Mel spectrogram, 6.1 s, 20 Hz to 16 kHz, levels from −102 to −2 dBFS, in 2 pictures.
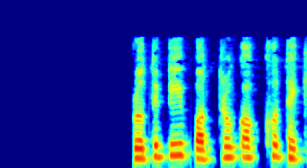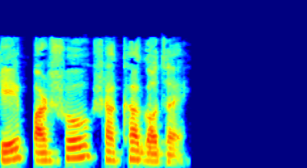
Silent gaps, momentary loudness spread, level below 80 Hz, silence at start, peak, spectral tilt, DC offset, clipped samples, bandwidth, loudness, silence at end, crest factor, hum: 2.60-2.64 s; 5 LU; -62 dBFS; 1.3 s; -2 dBFS; -6 dB/octave; under 0.1%; under 0.1%; 7.8 kHz; -20 LUFS; 1.25 s; 20 dB; none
